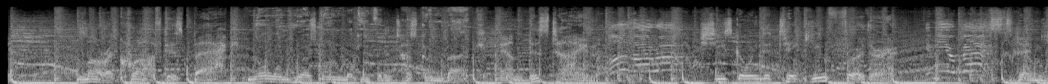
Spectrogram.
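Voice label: character, voices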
